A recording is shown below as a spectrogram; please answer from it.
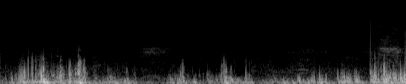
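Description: Wind buffeting the microphone: an uneven low rumble that comes in gusts and eases off around the middle.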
